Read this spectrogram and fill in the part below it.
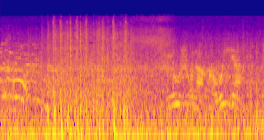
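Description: Dense, continuous bursts of tank fire in the game Propaganda rattle like rapid machine-gun fire under a loud, busy mix, with a voice talking over it.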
